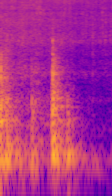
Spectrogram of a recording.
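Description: Duck breast (magret) sizzles in a hot pan, a continuous crackling hiss broken by a few sharp spits and a brief stir, close and moderately loud with no talk.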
